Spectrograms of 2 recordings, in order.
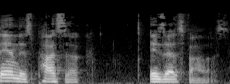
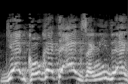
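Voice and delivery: mad, angry, pitched-up voice; 9 semitones higher than usual. Acting out a wife mad about the forgotten eggs: imitating a mad wife. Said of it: "She gets really, really, really mad".

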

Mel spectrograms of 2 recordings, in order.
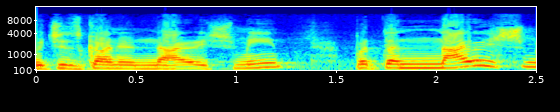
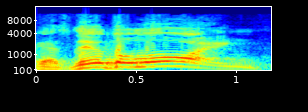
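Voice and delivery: put-on, tried-out Brooklyn accent. Speaker showing how a phrase might sound in a Brooklyn accent. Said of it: "in saying a Brooklyn accent".

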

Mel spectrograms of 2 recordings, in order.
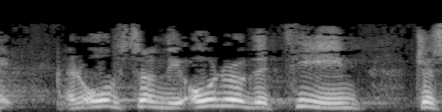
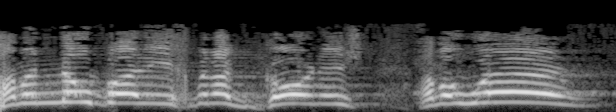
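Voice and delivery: very high-pitched, drawn-out screaming cry; 11 semitones higher than usual. Retelling a joke about a man in shul: imitating someone screaming. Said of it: "he starts screaming".

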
